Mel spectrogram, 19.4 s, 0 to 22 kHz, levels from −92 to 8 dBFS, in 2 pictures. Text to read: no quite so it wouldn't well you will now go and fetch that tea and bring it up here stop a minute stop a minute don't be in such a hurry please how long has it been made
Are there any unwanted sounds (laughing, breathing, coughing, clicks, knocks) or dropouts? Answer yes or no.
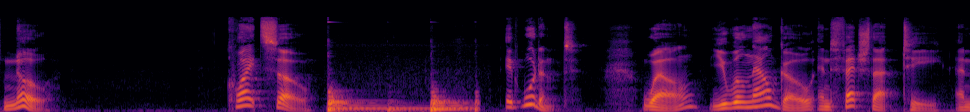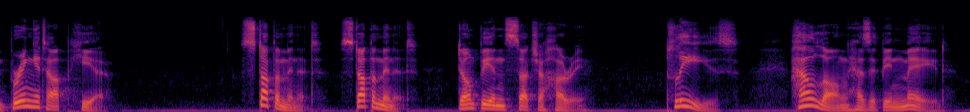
yes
